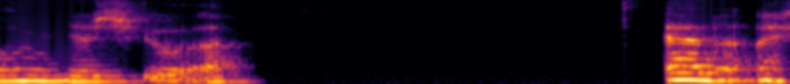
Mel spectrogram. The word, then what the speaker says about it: Yeshua: and I was speaking to Yeshua and that is how he told me to pronounce his name. So I call him Yeshua and I said I don't understand.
